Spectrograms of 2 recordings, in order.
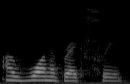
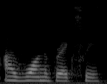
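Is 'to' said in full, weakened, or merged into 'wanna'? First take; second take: wanna; wanna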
